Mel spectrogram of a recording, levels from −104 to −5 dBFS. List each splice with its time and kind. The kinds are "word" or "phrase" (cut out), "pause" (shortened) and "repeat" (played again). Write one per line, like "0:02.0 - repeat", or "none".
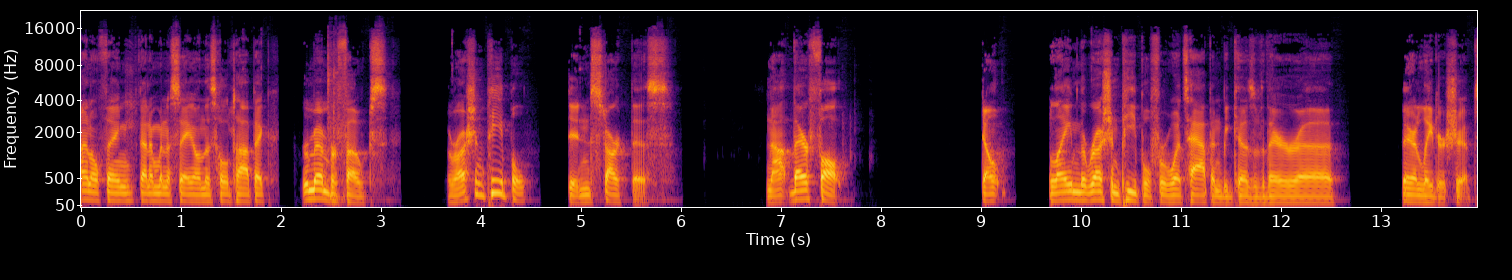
none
